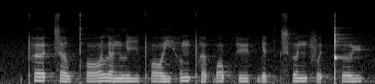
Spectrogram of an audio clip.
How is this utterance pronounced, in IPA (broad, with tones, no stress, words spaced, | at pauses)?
pʰœː˥t̚sɐ˨w kʰɔː˨˥ lɐ˨˧nliː˨pʰɔː˨˧jhʊ˥ŋ pʰɐ˨p̚ɔː˥p̚hyː˧k̚ lɪ˨˥k̚t͡sʰɵ˥nfɵ˨t̚kʰɵ˥ɥ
